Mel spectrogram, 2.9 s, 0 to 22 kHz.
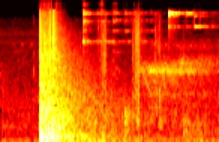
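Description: A single loud, sharp L115A3 sniper rifle shot fires in the video game Ghost Recon Wildlands, followed by a long decaying echo and faint clinks.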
